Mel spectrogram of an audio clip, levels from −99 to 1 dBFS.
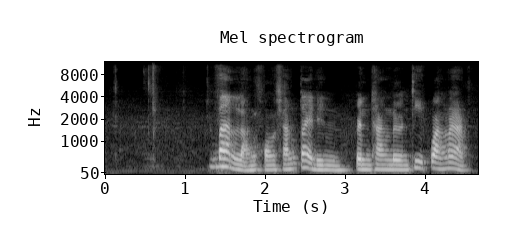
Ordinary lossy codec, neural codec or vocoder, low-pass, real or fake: AAC, 64 kbps; codec, 44.1 kHz, 3.4 kbps, Pupu-Codec; 10.8 kHz; fake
